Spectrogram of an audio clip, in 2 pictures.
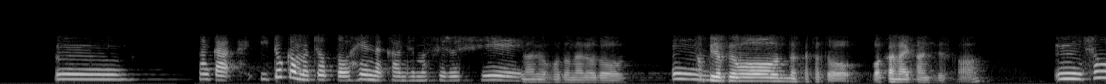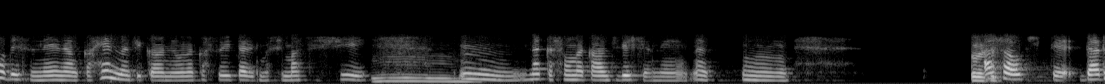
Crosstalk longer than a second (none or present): none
